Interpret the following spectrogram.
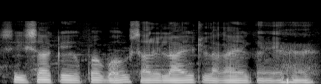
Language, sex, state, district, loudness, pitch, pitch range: Hindi, male, Jharkhand, Deoghar, -18 LUFS, 95 Hz, 95-105 Hz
